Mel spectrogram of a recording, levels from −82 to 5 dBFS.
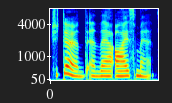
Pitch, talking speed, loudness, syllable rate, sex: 215 Hz, 220 wpm, -16 LUFS, 4.8 syllables/s, female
